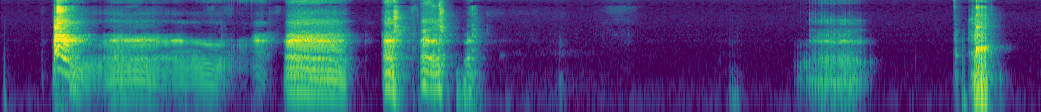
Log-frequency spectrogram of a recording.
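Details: Havanese puppy playing roughly with a man indoors: long rumbling growls with harmonic, wavering tone around half a second to two seconds in, then sharp short yips and barks, a later growl burst and a final bark.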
